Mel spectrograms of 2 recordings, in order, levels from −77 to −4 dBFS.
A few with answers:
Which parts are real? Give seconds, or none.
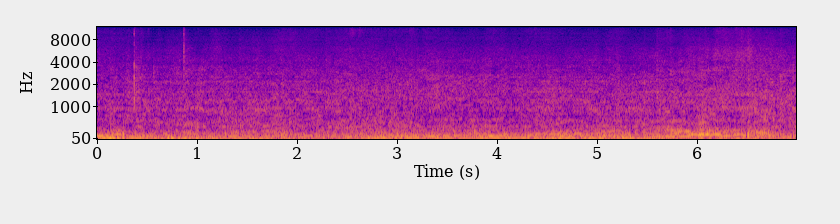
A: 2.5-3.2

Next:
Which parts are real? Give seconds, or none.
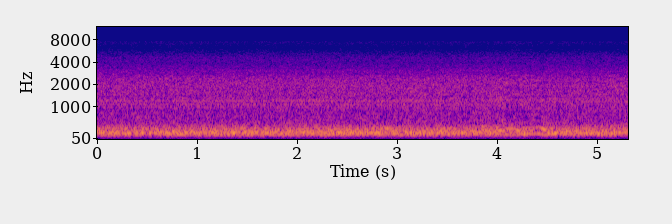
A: 0.0-4.0; 4.5-5.3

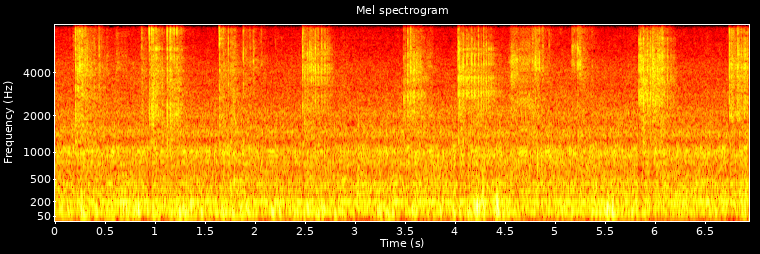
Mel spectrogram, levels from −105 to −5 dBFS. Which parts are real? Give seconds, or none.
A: 0.0-6.9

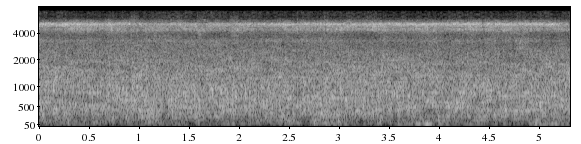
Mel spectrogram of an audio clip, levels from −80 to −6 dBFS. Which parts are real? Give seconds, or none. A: none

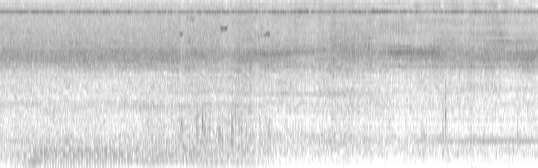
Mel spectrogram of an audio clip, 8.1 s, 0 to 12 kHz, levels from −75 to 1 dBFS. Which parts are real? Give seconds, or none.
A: 0.0-8.1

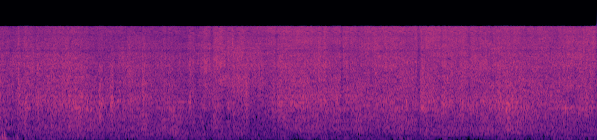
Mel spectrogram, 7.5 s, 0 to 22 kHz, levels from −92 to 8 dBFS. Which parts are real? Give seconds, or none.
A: 0.0-1.7; 6.2-7.5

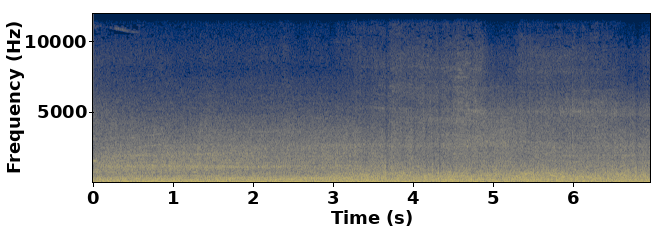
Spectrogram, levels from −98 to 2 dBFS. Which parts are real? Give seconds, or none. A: 0.0-7.0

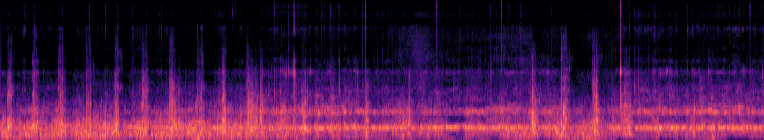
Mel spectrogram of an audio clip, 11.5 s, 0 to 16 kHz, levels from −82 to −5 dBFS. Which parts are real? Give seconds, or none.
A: 3.5-4.0; 9.9-10.5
